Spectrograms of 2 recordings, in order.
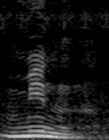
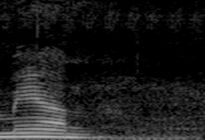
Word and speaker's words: mean: kita masuk ke Hai Min ya ingat ya bacanya mint bukan mean tapi min min itu rata-rata rumusnya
